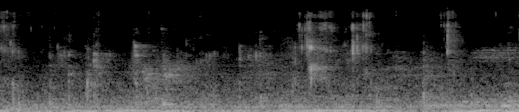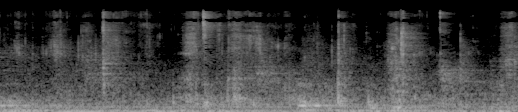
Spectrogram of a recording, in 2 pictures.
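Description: Close-miked eating of roast beggar's chicken: biting and chewing, with irregular mouth clicks and the meat being torn by hand.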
